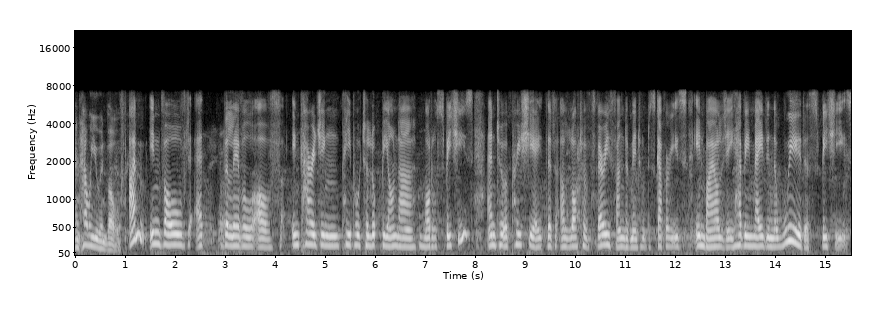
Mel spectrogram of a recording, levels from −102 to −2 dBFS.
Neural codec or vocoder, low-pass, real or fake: none; 7.2 kHz; real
